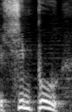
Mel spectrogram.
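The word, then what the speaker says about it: しんぷう: On parle plutôt de shimpu, un mot qui s'écrit de la même manière, mais qui va utiliser les prononciations sino-japonaises des caractères.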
